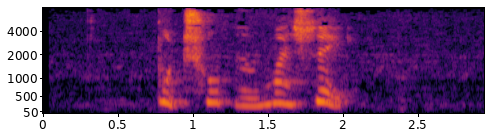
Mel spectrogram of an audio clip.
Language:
Chinese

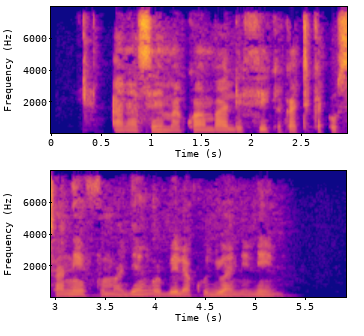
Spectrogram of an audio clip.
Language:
Swahili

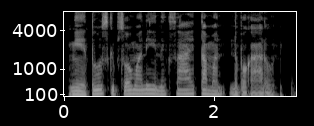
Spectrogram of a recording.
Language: Kalenjin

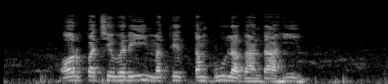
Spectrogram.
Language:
Gurgula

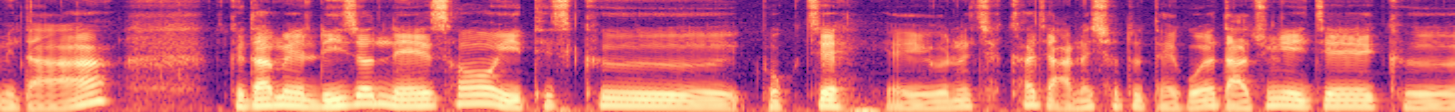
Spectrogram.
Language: Korean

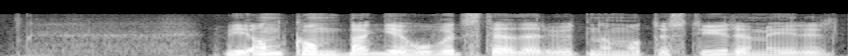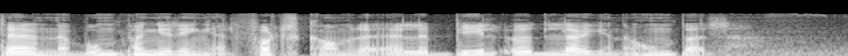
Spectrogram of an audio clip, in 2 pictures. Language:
Norwegian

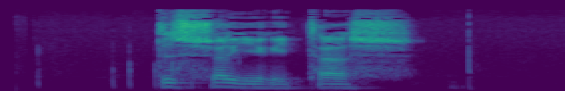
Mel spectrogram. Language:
Kabardian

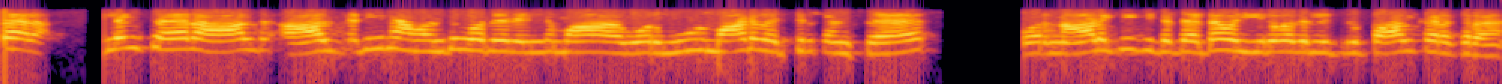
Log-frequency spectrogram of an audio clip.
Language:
Tamil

